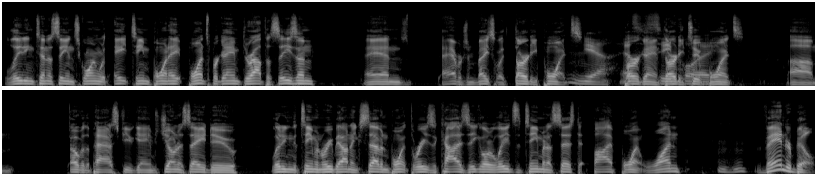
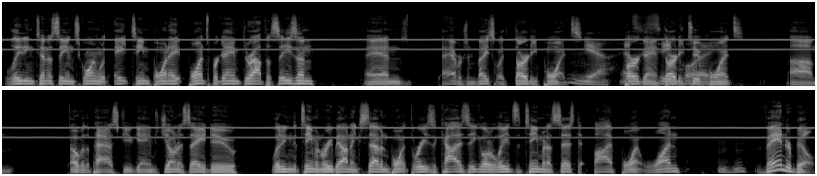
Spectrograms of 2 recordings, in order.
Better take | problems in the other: first | high-pitched whine; loud; throughout; 3.5 kHz, 6 dB below the speech

